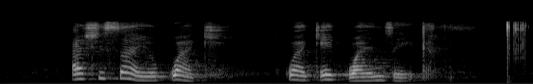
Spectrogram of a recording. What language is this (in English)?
Zulu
